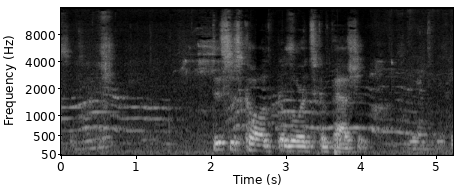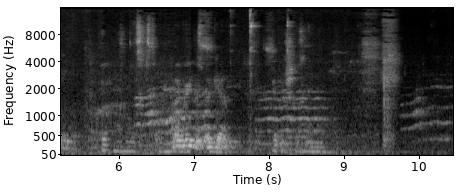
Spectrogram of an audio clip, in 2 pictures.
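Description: An elderly man chants calmly in a low, steady voice.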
